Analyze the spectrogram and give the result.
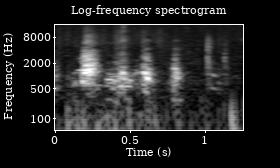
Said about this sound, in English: Sorry for the chickens in the background.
